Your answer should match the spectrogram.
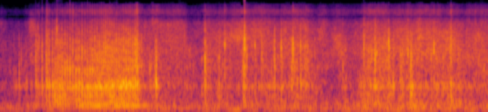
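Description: Plastic mailer bag torn open in one rasping rip lasting about half a second, then crinkling and crackling as the torn plastic is pulled apart and handled.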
